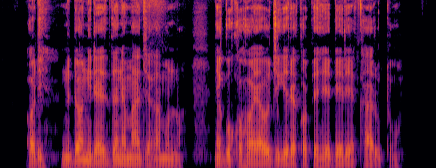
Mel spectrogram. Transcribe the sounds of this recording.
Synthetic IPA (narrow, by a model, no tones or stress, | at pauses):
ɔdi | nidɔniɾɛðɛnɛmad͡ʒɛ̰ɣamonɔ̰ | neɡokoɦɔjaod͡ʒiɣeɾɛkɔpɛɦedeɾeɛkʰaɾutṵɔ̰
